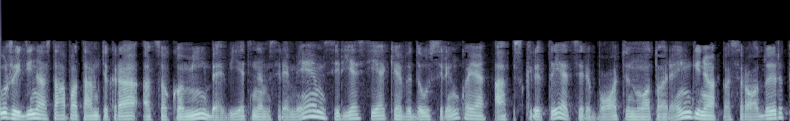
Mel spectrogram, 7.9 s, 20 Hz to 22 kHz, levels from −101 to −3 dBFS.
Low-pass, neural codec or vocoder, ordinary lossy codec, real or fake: 5.4 kHz; none; MP3, 32 kbps; real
